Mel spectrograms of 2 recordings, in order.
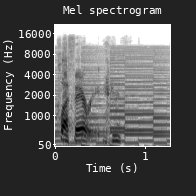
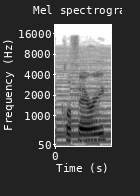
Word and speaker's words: Clefairy: I guess I was just talking about Cleffa and so I was like still in cleft mode when really it's pronounced more like Clefft in Clefairy.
